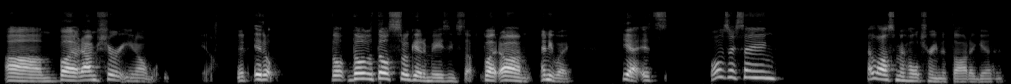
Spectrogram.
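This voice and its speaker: A woman's voice: medium pitch, very animated, normal speed, a little mellow, no echo. A woman hosting a casual live stream about space weather, rambling with many restarts and laughs.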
